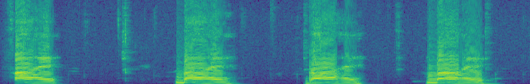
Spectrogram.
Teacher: इनका उच्चारण स्थान है ओष्ठ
